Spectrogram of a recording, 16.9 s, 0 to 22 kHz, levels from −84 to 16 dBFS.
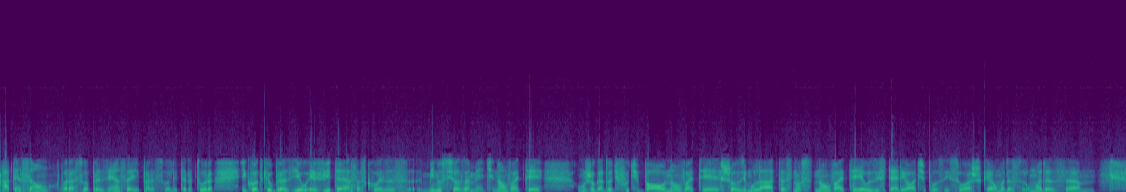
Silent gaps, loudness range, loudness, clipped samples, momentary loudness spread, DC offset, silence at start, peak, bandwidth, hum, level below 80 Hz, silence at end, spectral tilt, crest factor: none; 2 LU; -23 LUFS; under 0.1%; 7 LU; under 0.1%; 0 s; -2 dBFS; 8.4 kHz; none; -68 dBFS; 0 s; -6 dB/octave; 20 dB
